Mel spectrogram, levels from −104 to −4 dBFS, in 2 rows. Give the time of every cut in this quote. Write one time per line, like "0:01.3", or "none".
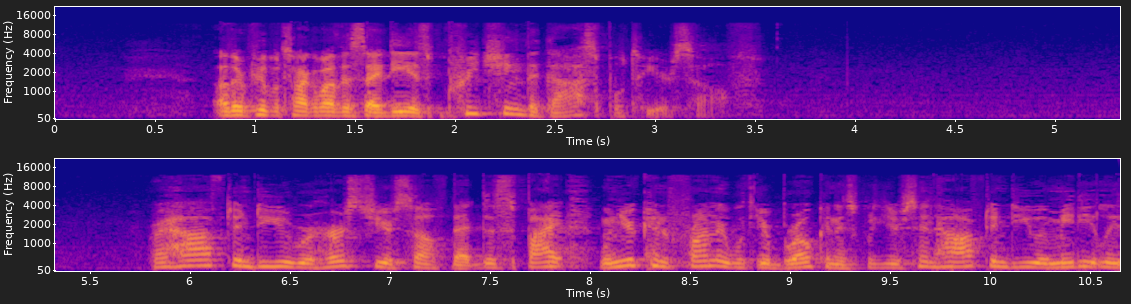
none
